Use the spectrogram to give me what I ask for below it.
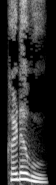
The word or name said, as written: ಖಟ್ವ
